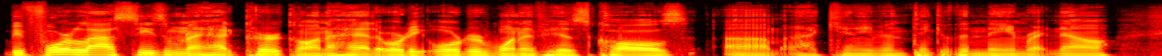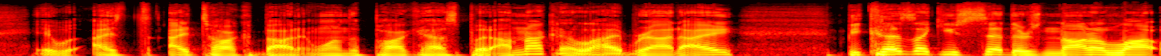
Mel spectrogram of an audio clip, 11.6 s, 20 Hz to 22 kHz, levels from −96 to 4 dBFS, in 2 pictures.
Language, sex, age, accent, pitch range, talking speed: English, male, 20-39, American, 115-140 Hz, 275 wpm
